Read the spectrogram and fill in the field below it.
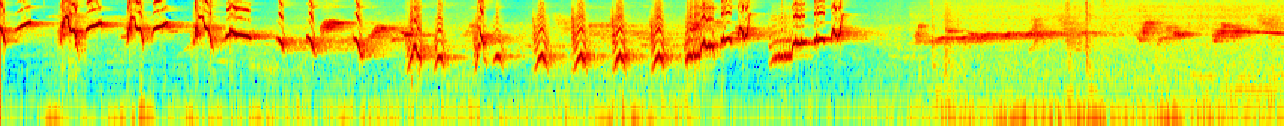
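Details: White-rumped shama in full excited song with tail flicking. A fast series of sharp descending whistled notes, roughly three each second, gives way to a softer warbling phrase.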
